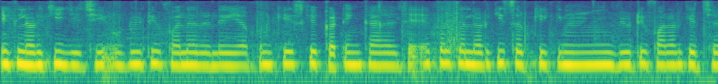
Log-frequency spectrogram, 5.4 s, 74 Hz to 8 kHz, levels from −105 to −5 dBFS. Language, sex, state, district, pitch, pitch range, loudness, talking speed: Maithili, female, Bihar, Purnia, 220 Hz, 215-225 Hz, -14 LUFS, 255 wpm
